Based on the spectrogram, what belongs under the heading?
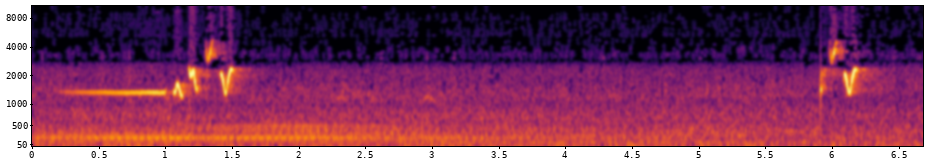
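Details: Japanese bush warbler at Yokohama Nature Sanctuary in the leafy season, giving a held whistle ending in a brief warbled flourish, then a second short flourish about five seconds later over low rumbling traffic-like background noise.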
